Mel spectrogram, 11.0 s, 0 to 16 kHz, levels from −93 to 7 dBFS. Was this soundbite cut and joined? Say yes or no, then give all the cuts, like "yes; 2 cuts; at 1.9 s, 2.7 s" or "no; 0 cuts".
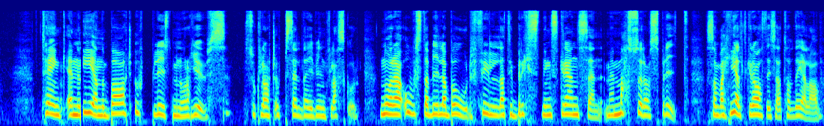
yes; 3 cuts; at 1.1 s, 2.5 s, 4.9 s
